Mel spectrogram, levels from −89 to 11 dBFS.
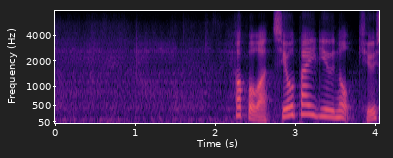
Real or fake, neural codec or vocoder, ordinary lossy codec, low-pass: fake; codec, 16 kHz, 0.3 kbps, FocalCodec; none; none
